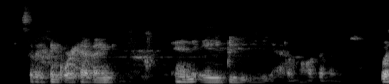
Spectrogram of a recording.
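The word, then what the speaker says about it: 鍋: It's pronounced nabe.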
